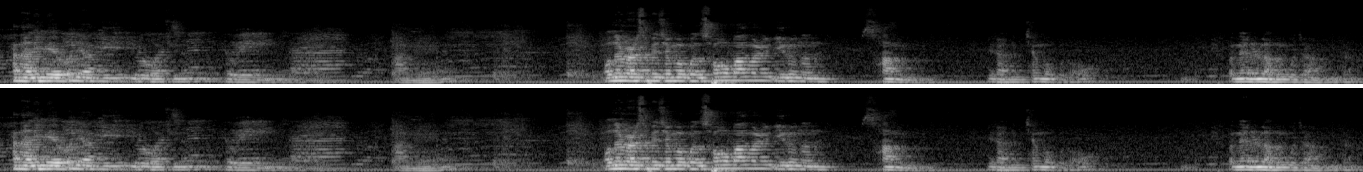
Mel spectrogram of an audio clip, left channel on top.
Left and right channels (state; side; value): identical; both; correlation 1.00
